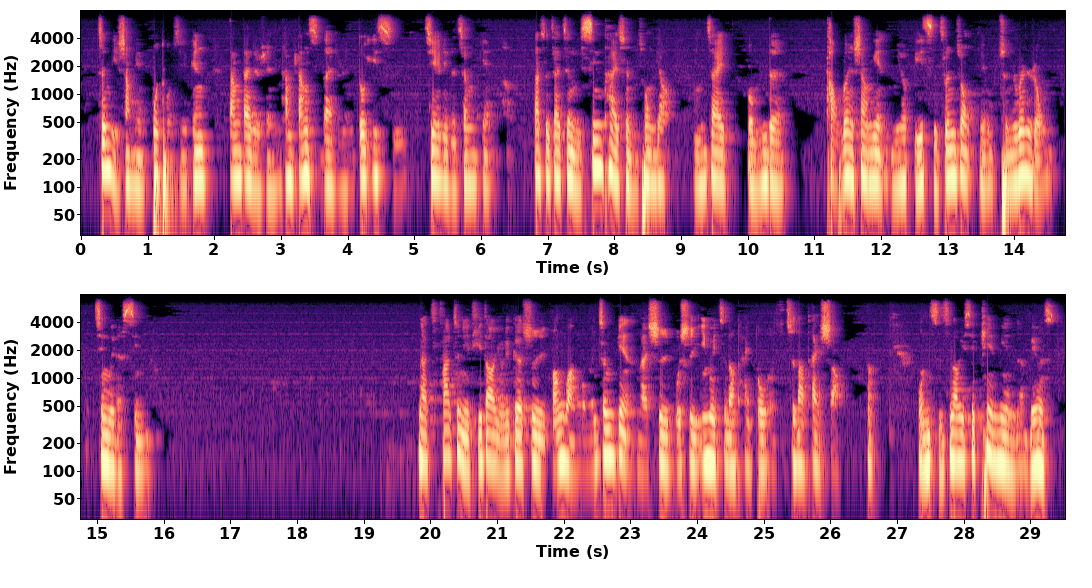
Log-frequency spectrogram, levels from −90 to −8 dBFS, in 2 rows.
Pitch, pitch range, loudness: 115 Hz, 105-125 Hz, -16 LUFS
